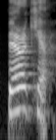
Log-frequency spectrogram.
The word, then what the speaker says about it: Berechiah: 자, 이름을 영어식으로 읽어줘야죠. 아벨, AB의 에이볼 이라고 읽고 스가랴를 제코라이아. 그 다음에 바라기아를 베라카야. So from the blood of righteous Abel to the blood of Jerokiah, son of Berechiah.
